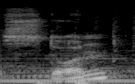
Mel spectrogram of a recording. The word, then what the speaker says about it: stånd: Next word is erection, and that is called stånd. The first part, stå, is pronounced like the first part in store. And the last part would be like the last part of end. So the ending of the end, the ND.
